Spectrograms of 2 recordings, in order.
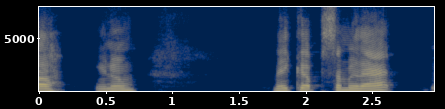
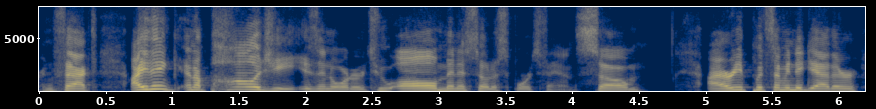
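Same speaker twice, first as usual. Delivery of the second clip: ordinary delivery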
